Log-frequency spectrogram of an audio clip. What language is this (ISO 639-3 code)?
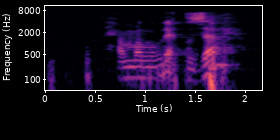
kab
